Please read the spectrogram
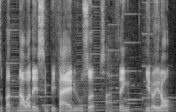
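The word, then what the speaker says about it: いろいろ: Iroiro, unaccented, like Iro on its own.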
